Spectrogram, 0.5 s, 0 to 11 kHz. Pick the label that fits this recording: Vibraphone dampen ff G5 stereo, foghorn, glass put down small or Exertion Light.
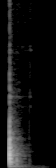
glass put down small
